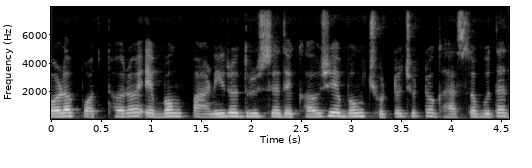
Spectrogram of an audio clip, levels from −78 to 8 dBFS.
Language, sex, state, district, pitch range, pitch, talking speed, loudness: Odia, female, Odisha, Khordha, 210-230 Hz, 220 Hz, 145 wpm, -17 LUFS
